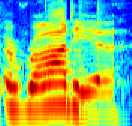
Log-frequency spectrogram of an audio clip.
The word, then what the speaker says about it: Aradia: about to get into a radius route I apparently pronounced it right it is pronounced Aradia okay James Roach who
